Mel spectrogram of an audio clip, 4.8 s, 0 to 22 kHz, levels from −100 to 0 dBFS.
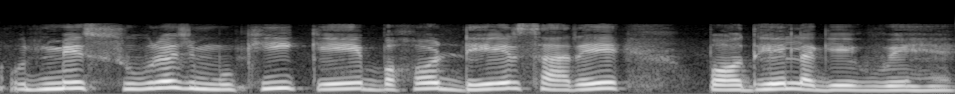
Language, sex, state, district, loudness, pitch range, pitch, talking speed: Hindi, female, Jharkhand, Jamtara, -15 LUFS, 200-245 Hz, 225 Hz, 125 wpm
